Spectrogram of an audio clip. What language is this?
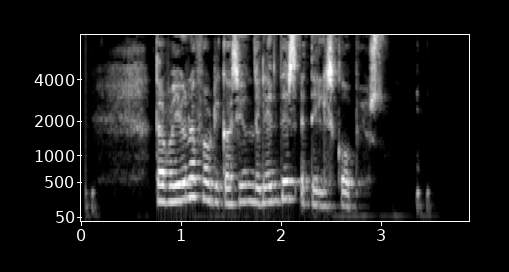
Galician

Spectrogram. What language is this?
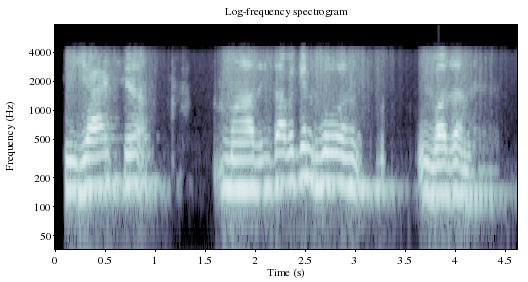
Kashmiri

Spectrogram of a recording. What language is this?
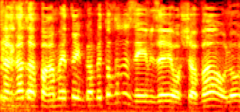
Hebrew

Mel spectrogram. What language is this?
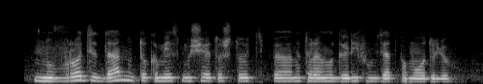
Russian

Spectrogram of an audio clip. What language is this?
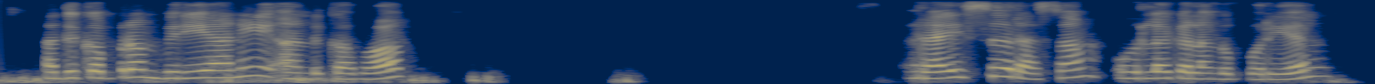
Tamil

